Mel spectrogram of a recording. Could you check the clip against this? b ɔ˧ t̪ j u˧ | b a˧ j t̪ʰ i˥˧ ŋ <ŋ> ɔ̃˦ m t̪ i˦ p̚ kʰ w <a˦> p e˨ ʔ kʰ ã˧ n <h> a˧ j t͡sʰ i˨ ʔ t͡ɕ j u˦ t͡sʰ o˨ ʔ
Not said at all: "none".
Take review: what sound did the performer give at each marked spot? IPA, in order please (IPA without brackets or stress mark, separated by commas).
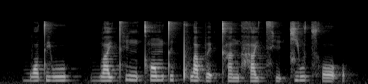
kʰ, a˧, h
